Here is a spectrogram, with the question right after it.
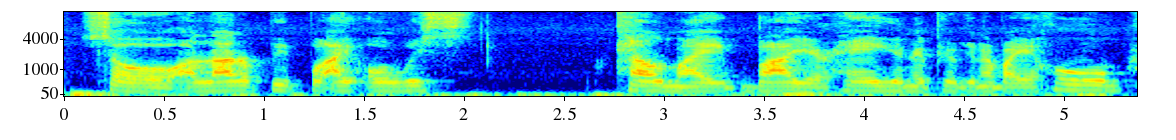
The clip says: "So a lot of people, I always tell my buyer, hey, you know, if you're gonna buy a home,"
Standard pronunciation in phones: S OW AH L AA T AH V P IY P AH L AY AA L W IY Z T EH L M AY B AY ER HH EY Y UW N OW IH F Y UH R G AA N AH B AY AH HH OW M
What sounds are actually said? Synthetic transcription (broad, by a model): S OW AH L AA T AH V P IY P AH L AY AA L W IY S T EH L M AY B AY ER HH EY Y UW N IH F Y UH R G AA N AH B AY AH HH OW M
